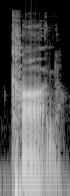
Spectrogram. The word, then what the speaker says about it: Kagan: Sargent my name is Kagan pronounced con con which part is pronounced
